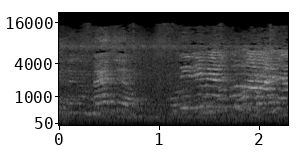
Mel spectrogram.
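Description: Several children talking and calling out over one another in high, overlapping voices, in two short bursts.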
